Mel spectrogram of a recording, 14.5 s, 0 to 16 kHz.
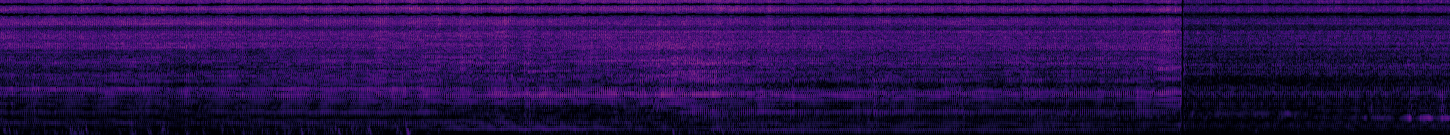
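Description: Small 12 V DC motor-driven compressor and cooling fan running with a steady electric hum. The pitch steps lower about halfway through and the sound changes again near the end.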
